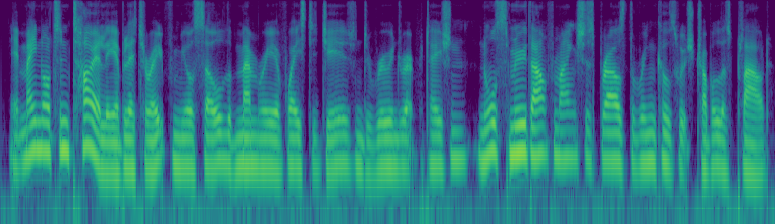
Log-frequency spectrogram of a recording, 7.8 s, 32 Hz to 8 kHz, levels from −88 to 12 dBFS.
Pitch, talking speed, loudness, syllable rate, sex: 145 Hz, 225 wpm, -18 LUFS, 6.3 syllables/s, male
